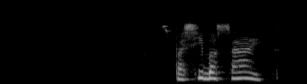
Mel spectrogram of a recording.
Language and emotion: Russian, positive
